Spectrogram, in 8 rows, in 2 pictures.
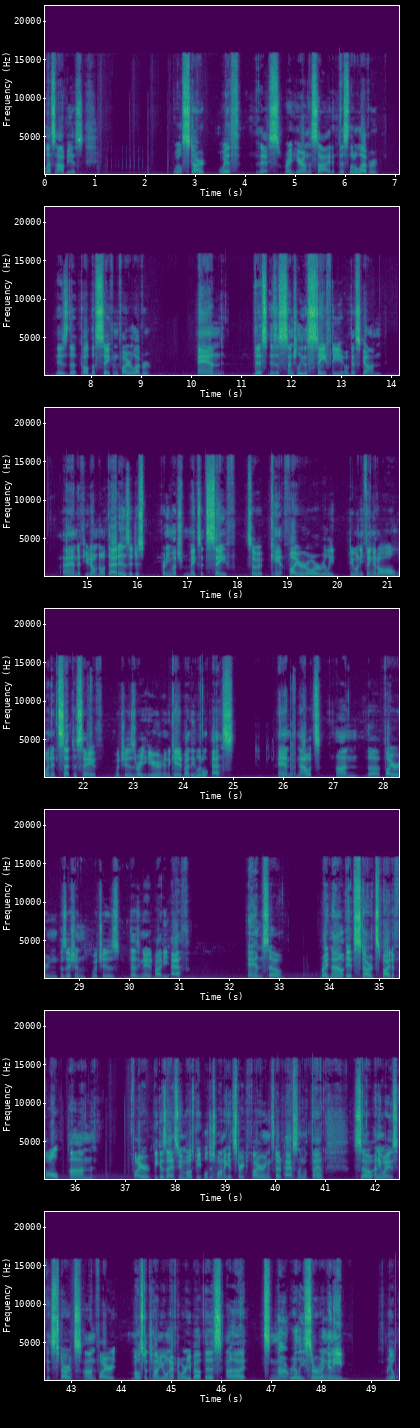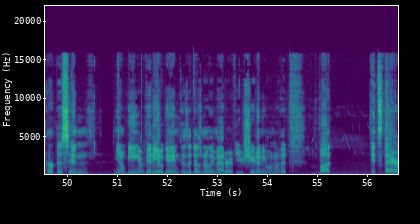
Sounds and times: Speech: 0:00.0 - 0:01.1, 0:02.6 - 0:06.7, 0:07.3 - 0:09.2, 0:10.2 - 0:10.7, 0:11.3 - 0:13.8, 0:14.5 - 0:25.0, 0:25.9 - 0:31.2, 0:32.4 - 0:33.1, 0:33.8 - 0:36.4, 0:37.1 - 0:48.5, 0:49.2 - 0:55.3, 0:56.1 - 0:56.6.

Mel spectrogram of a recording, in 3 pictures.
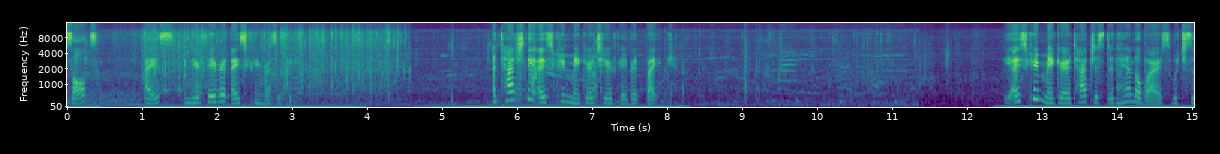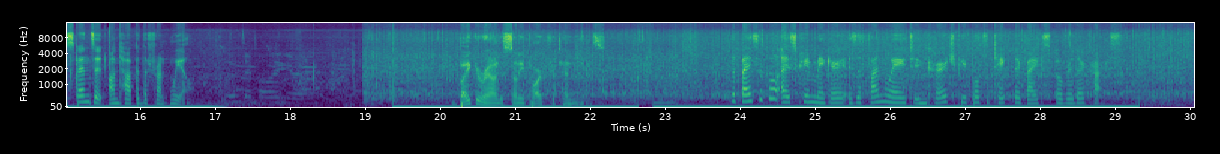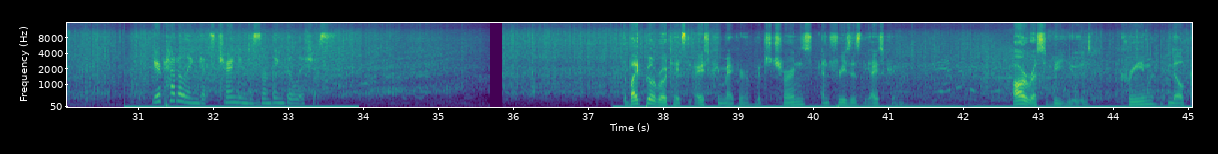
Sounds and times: Speech: 0:00.0 - 0:00.4, 0:01.0 - 0:03.1, 0:05.7 - 0:08.1, 0:12.5 - 0:16.7, 0:20.2 - 0:22.2, 0:23.9 - 0:29.1, 0:31.2 - 0:33.6, 0:37.5 - 0:45.0.

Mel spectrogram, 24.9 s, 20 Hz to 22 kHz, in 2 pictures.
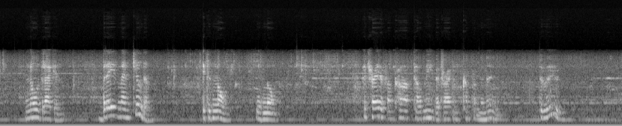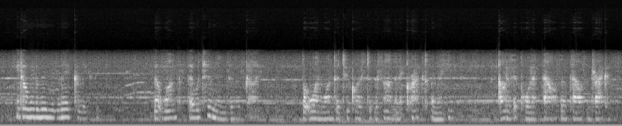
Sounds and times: Speech: 0:00.5 - 0:01.4, 0:02.0 - 0:03.1, 0:04.0 - 0:05.7, 0:07.2 - 0:10.1, 0:10.8 - 0:11.4, 0:12.8 - 0:14.4, 0:15.5 - 0:17.9, 0:18.5 - 0:24.8.

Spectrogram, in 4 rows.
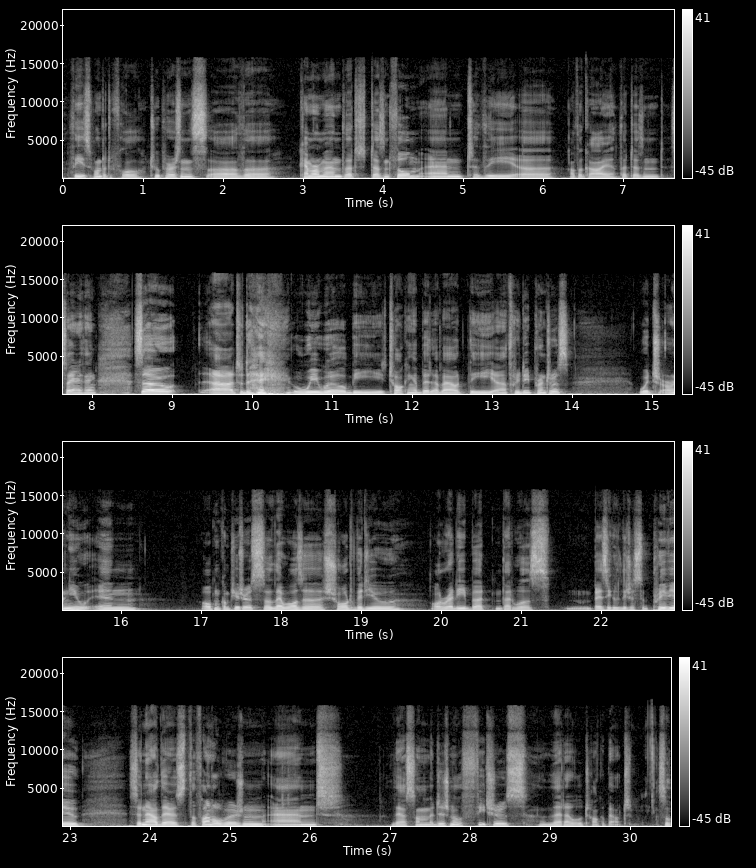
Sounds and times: Speech: 0:00.1 - 0:14.0, 0:14.8 - 0:16.4, 0:17.0 - 0:23.2, 0:23.8 - 0:30.5.

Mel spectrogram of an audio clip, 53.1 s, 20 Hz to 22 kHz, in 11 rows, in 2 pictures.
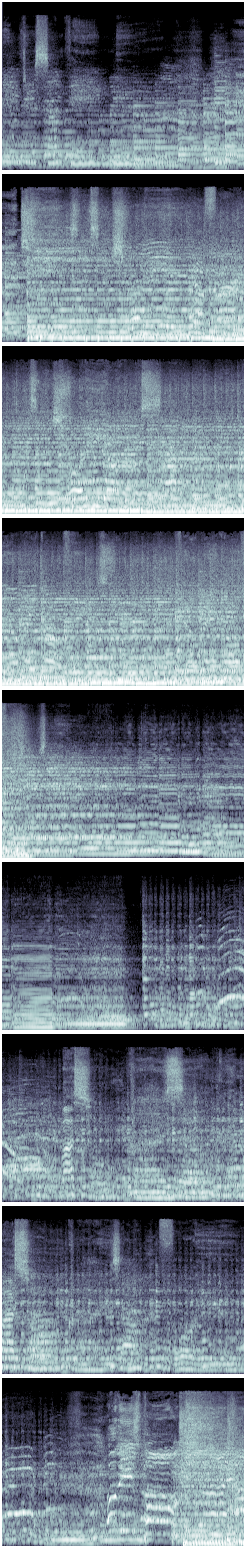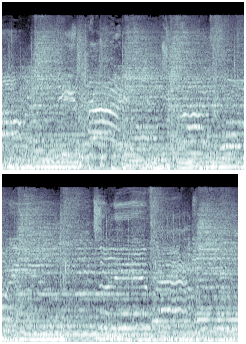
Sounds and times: Cello: 0:00.0 - 0:53.1
Double bass: 0:05.3 - 0:27.1, 0:35.0 - 0:53.1.

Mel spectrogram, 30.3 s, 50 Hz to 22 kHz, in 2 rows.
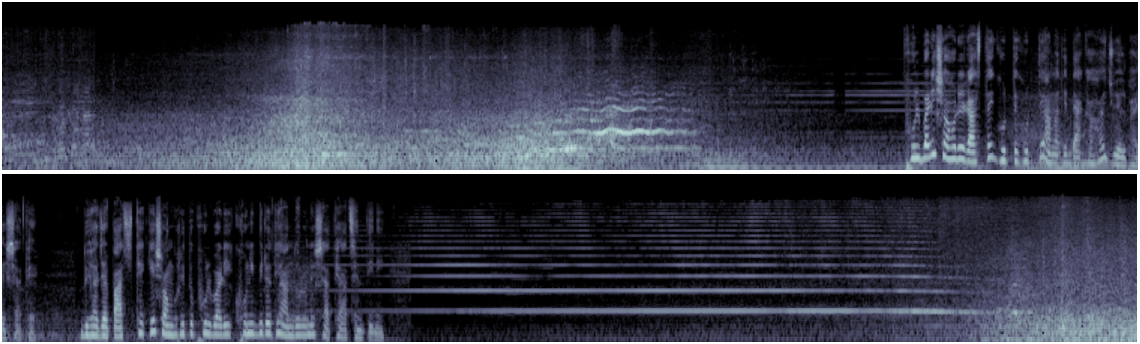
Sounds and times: Vehicle horn, car horn, honking: 0:10.1 - 0:12.8, 0:18.9 - 0:28.1
Speech: 0:12.0 - 0:15.6, 0:16.2 - 0:20.2.

